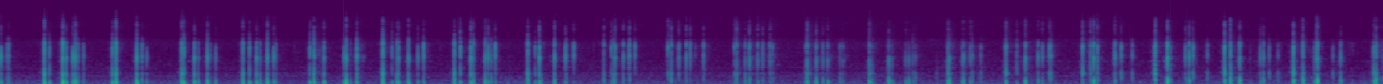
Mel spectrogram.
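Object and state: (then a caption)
Cardboard eyeshadow palette. Long painted nails tap and scratch quickly over a small, flat, closed eyeshadow palette made of cream-printed cardboard. The result is a dense, steady stream of crisp, dry clicks and scratchy strokes that die away almost instantly, reaching bright highs over a low, soft rumble.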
